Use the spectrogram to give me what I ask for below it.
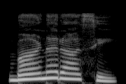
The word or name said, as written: ಬಾಣಾರಸಿ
